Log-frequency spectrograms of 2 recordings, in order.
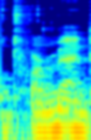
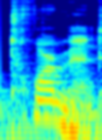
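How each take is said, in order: First: "torment" said tor-MENT; second-syllable stress. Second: "torment" said TOR-ment; first-syllable stress. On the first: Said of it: "put the emphasis on the second syllable". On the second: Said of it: "On the first syllable". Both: Shown as a demonstration.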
